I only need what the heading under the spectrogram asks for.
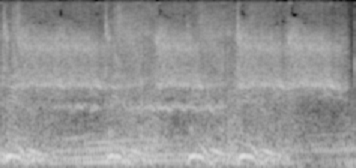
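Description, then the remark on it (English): A car roars past in a drive-by with tires squealing, a loud, continuous engine growl and high-pitched screeching skids rising and falling over a few seconds, with no talking. “Now, the fellow's got to clear out quick because there's a car right up the street, and he's ready to go for a drive-by.”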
